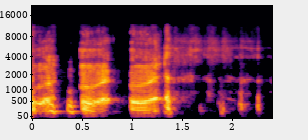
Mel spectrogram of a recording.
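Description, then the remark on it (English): Several loud belches follow one another in quick succession, each a rough, drawn-out burp, ending in a few shorter, crackly gulps, performed as the chorus of a cover song. “The chorus is just them belching.”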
